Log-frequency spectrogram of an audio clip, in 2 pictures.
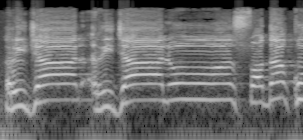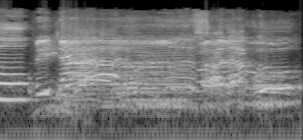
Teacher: اس لفظ میں تنوین کے بعد حرف سواد ہے جو کہ حروف اخفا میں سے، اس لیے یہاں اخفا کا قاعدہ ہوگا، نون کو چھپا کر اور غنہ کر کے پڑھیں گے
